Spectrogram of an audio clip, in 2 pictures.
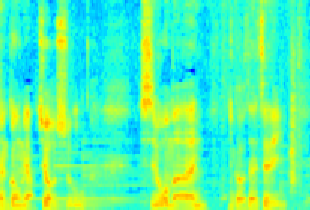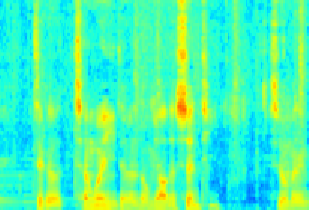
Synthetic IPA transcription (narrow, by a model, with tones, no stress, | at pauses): ə˧˥ŋkʊ˥ŋljɑ˨˩ʊt͡ɕjo˥˩ʊʂṵ˨˩˦ | ʂɻ̩˧˥wɔ˨˩mə˦nnə˧˥ŋko˥˧ʊt͡sa˥˧ɪʈ͡ʂɤ˥˩li˨˩˦ | ʈ͡ʂɤ˥˩ɡə˩ʈ͡ʂʰə˧˥ŋwe˧˦ɪni˨˩d̪ə˨lʊ˧˦ŋjɑ˥˩ʊd̪ə˩ʂə˦nt̪ʰi˨˦ | ʂɻ̩˧˦wɔ˨˩mə˦nə˧˦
